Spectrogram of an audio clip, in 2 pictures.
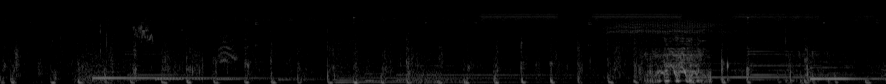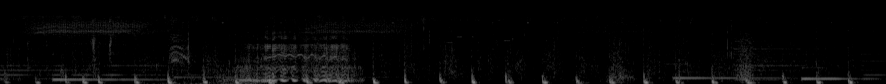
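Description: A horse in the Red Dead Redemption 2 video game neighs twice over steady clip-clopping hooves, with tonal game music running beneath throughout.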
